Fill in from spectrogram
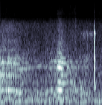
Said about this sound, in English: It looks like some honeybees are coming in. Wait, they're fleeing. The killer bees. They're coming in. And they're flying in formation?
